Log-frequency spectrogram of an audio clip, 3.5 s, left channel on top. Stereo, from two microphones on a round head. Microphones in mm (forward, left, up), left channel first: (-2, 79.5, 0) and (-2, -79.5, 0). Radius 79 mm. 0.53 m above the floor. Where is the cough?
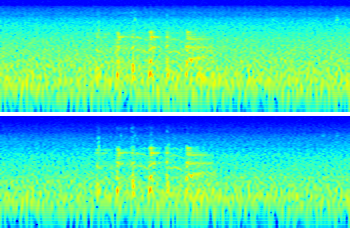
5° left (ahead or behind).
